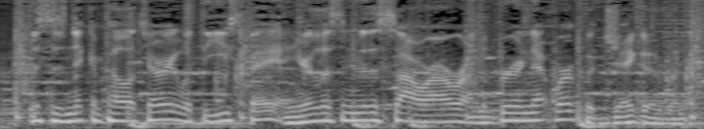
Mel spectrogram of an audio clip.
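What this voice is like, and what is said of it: Smooth announcer-style radio voice. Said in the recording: “Sounding good. I'm jealous of his radio voice. ... it's just so good.”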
